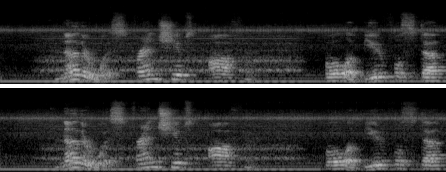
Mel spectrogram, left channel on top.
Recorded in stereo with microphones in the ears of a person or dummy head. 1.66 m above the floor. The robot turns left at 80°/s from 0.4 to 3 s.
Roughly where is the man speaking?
Ahead right.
